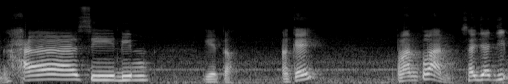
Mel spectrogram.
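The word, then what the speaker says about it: حاسدٍ: Kalau baris bawahnya 2, seret, ya, maka dia dibaca menjadi pakai N. Hasidin.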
